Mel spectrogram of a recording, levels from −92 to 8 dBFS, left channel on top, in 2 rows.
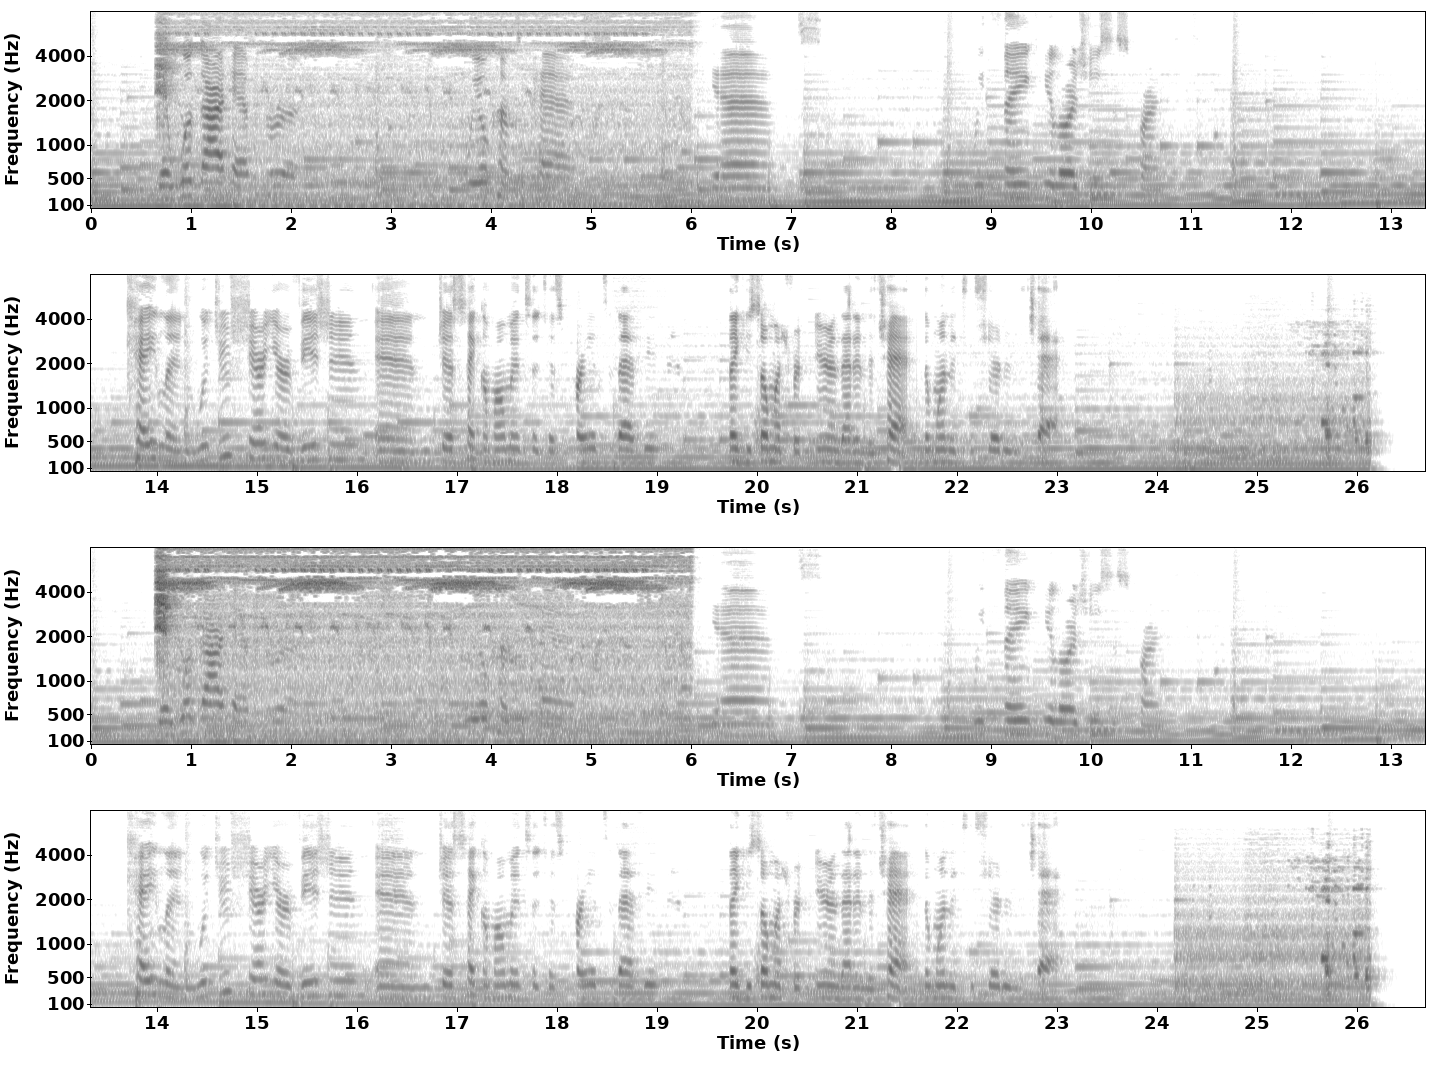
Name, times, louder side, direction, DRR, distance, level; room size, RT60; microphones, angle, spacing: voice 1, 0.0-0.9 1.2-1.3 2.1-2.2 2.9-3.3 3.6-4.7 5.7-6.3 7.1-7.6 8.5-9.3 9.7-10.5 11.4-12.0 12.3-14.6 15.1-15.2 18.8-18.9 19.3-19.4 19.6-20.5 20.7-20.9 22.8-22.9 23.2-23.6 24.3-24.9 25.2-25.3 25.7-25.8, left 3 dB, 75° left, 0.8 m, -46 dB
sound 1, 0.6-6.0, right 14 dB, 70° right, 0.6 m, -35 dB
voice 2, 0.7-2.1 3.7-5.2 6.2-6.9 8.8-10.8 13.7-19.0 19.7-22.0 22.3-23.0, left 3 dB, 25° left, 0.7 m, -44 dB
voice 3, 24.2-26.2, right 4 dB, 30° right, 0.5 m, -45 dB
13.0 x 9.7 x 5.8 m
head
